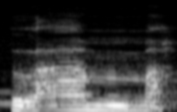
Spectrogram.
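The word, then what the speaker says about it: लं: And the one syllable Sanskrit mantra is lamb like lamb lamb.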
